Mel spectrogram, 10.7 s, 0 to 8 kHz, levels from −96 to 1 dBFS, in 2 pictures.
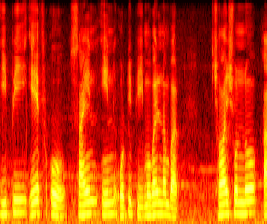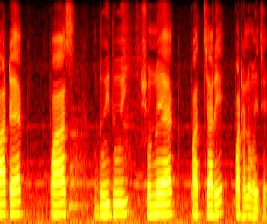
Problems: background sounds at intervals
